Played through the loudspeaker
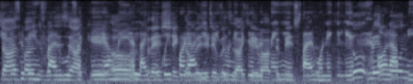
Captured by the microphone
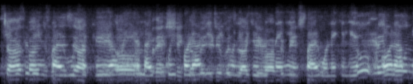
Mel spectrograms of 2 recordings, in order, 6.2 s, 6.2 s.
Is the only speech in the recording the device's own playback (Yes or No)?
Yes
